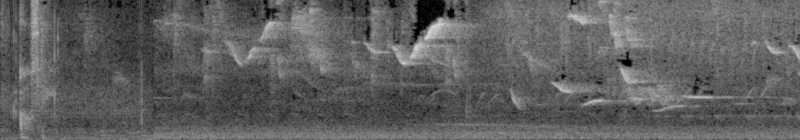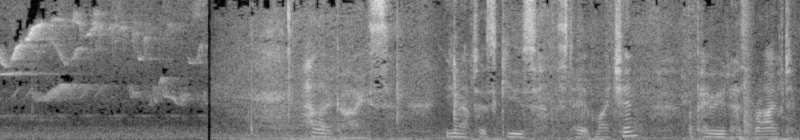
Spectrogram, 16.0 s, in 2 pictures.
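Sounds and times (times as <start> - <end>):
birds calling and singing: 1.1 - 10.1.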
